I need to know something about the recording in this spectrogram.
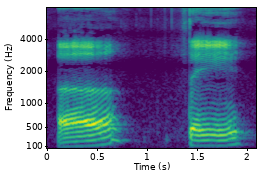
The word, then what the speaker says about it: antena: Antena. Ou antena. Antena. O T é o mais forte, então ela é uma paroxítona.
